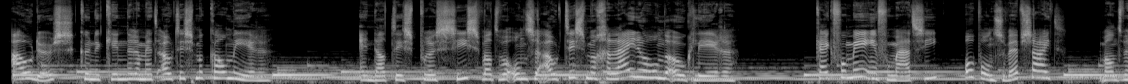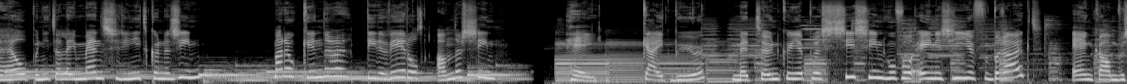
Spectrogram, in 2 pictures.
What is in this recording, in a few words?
commercial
